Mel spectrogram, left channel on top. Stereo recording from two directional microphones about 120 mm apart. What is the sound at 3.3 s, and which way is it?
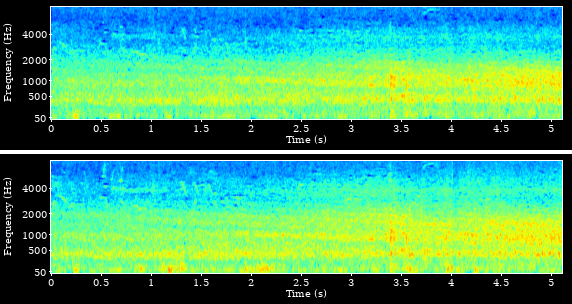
Vehicle, 40° right (ahead or behind).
